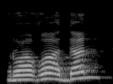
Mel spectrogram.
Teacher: غین کو بھی موٹا پڑھیں گے اور دن پہ صرف تنوین کو ظاہر کریں گے، اظہار کا قاعدہ ہے۔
